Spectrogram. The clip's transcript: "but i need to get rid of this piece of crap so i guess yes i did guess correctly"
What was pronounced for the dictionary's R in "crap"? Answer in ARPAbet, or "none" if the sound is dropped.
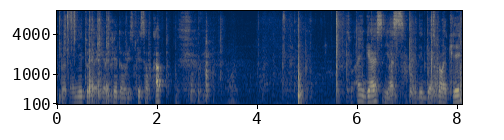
none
